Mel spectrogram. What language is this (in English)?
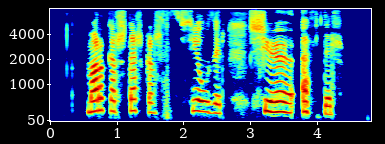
Icelandic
